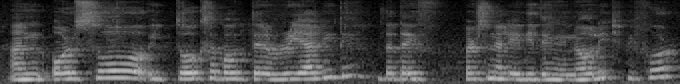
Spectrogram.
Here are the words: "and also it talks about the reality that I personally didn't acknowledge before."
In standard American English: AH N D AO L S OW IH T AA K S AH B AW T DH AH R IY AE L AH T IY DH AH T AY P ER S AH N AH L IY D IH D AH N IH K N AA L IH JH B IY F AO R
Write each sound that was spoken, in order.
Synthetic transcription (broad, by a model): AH N AO L S OW IH T AA K S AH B AW T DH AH R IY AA L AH T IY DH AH T AY P ER S AH N AH L IY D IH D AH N N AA L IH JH B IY F AO R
